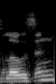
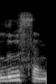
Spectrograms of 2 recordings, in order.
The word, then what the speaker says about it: Loosen: the wine's called Loosen Up because his name is Lozen, but people would say Ernie Loosen because it's spelled like loosen.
